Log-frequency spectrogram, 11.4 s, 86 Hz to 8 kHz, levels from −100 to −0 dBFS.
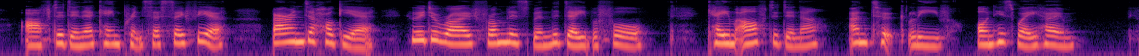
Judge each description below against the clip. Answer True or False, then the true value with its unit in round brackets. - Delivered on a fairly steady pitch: False (3.7 semitones)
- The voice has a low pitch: False (230 Hz)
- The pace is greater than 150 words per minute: False (135 wpm)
